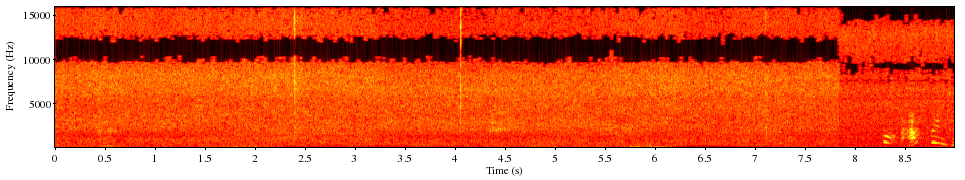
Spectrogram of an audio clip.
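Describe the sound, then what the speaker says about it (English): Steady broadband rushing of a swollen river after rain on the Amalfi Coast, continuous throughout with no voices. "you can hear the river still pouring down there"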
